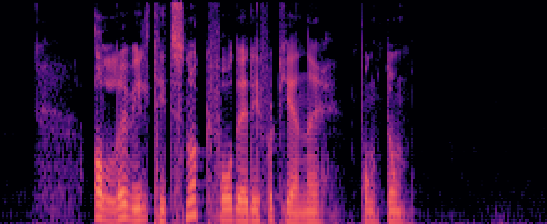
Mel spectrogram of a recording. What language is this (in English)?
Norwegian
